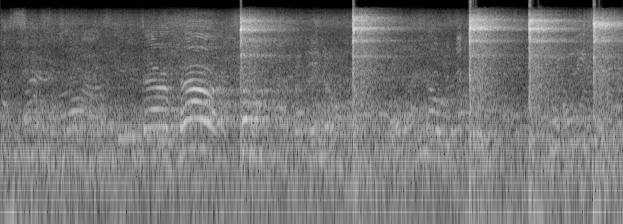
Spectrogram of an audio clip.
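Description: Drumsticks clicked together to count the band in: five sharp, ringing clicks, the first three about a second apart, then two at twice the speed.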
